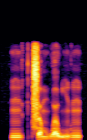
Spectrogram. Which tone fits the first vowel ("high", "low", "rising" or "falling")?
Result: rising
